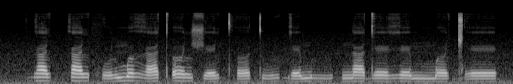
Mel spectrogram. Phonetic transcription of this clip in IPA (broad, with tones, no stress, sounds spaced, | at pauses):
ɡ a˦ l kː a˦ l f o˨˦ l m ʌ˦ ɣ a˨˦ tʼ ʌ˦ l ʃ ɛ˨˦ l t̪ʰ ʌ˨˦ t̪ u˨˦ l ɡ ɛ˨˦ m ɯ˦ | n̪ a˦ d ɛ˦ ɣ ɛ˦ mː ʌ˦ l ɡ͡ǁ ɛ˦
